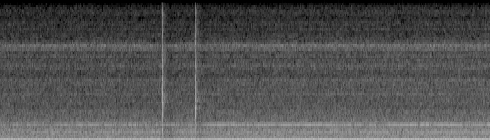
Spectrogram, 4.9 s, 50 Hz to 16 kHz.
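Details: 2001 Honda Accord idling after jump start, alternator charging at about 14.3–14.5 V; steady even low hum, no misses or knocks, a couple of light clicks, running smoothly.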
